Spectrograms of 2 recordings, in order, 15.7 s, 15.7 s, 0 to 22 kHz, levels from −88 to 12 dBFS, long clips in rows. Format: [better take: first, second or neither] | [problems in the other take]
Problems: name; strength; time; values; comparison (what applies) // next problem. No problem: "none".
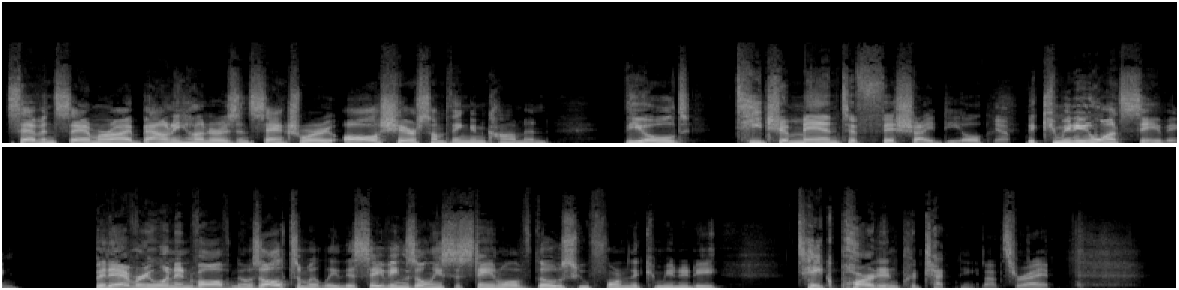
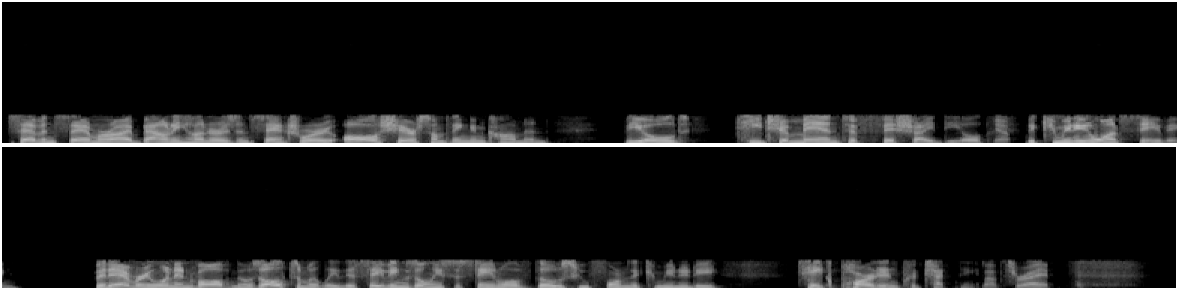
first | garbled, watery; badly; nothing above 4 kHz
